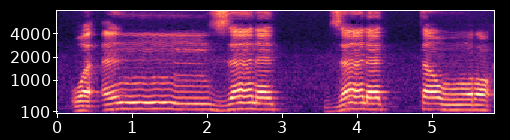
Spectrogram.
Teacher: Jadi nunnya itu dibaca samar dengan dengung, 2 harokat. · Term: ikhfa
